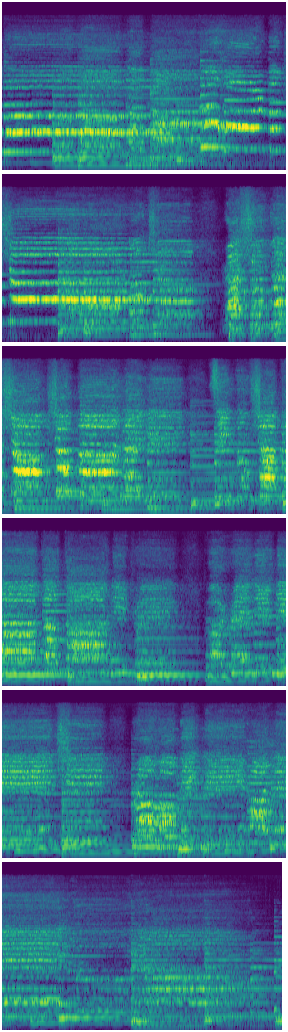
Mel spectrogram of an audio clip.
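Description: Mixed choir of men and women singing a hymn in harmony, accompanied by an electronic keyboard, with a brief break between phrases about seven seconds in.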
